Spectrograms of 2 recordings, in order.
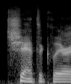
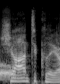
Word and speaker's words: Chanticleer: First off, what is a Chanticleer? And second off, what is the short name? How do you say the shortened version of this nickname? – Sure. It's Chanticleer, first of all. – Chanticleer.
